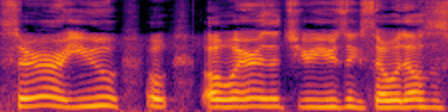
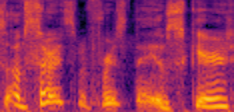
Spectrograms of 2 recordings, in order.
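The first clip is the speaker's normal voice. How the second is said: put-on crying, mock sobbing. Calling someone about an unpaid phone balance, saying it's the first day: fake crying. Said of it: "You crying?".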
